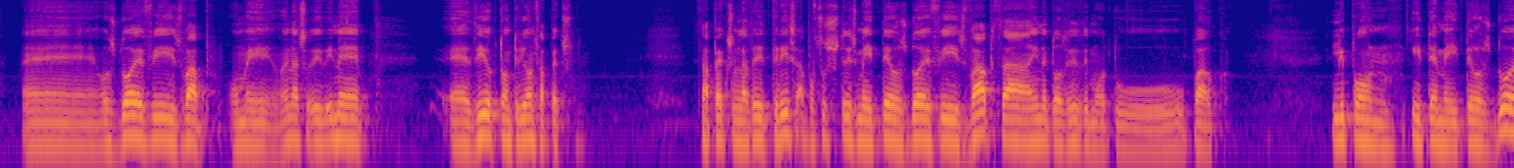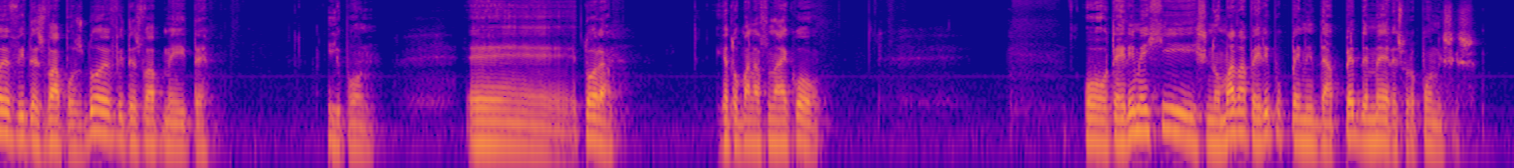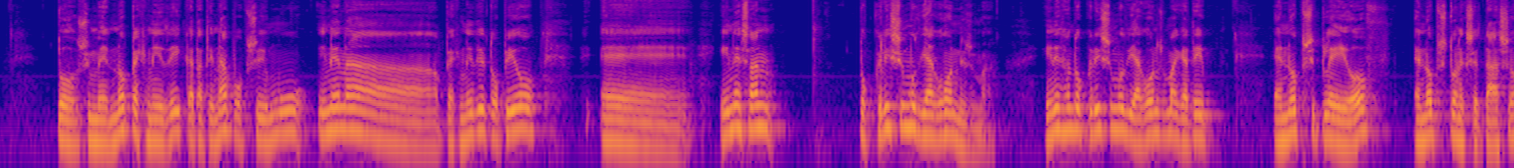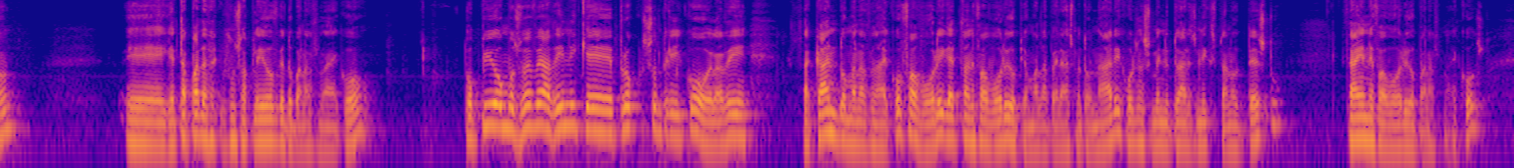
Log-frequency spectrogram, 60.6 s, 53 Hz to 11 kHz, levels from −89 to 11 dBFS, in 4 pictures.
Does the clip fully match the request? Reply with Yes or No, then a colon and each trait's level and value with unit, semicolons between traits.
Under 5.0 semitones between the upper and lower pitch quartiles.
Yes: average, 4.5 semitones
